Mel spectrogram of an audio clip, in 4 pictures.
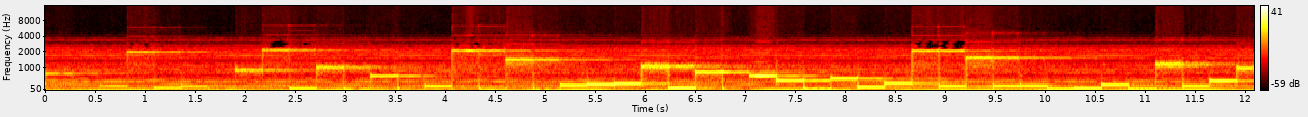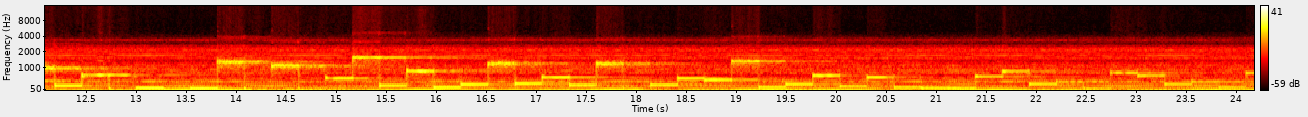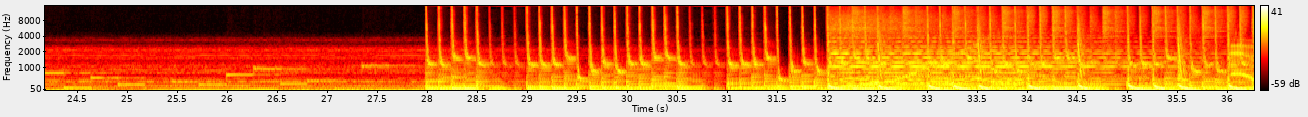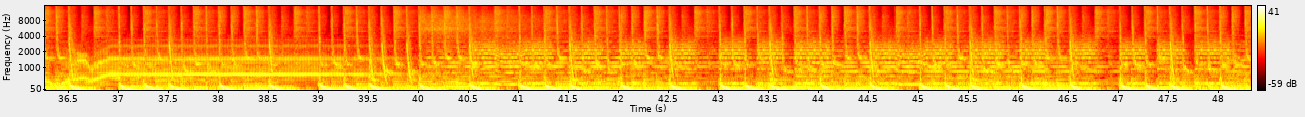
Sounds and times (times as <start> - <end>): Music: 0.0 - 48.3.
